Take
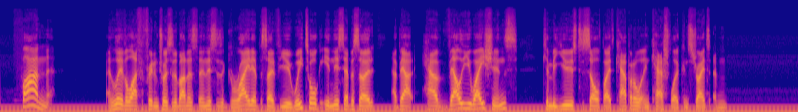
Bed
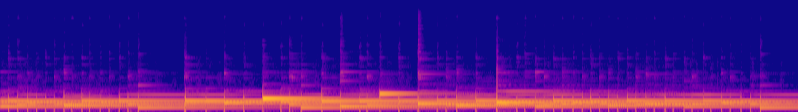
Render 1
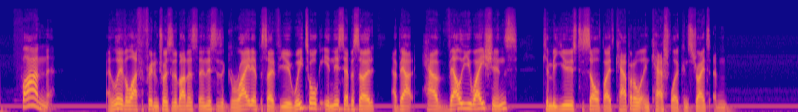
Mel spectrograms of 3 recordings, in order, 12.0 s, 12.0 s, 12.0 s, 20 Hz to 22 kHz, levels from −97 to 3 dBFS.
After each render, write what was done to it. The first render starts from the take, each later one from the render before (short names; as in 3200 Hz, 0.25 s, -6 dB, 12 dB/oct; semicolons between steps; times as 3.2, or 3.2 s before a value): notches 50/100/150/200 Hz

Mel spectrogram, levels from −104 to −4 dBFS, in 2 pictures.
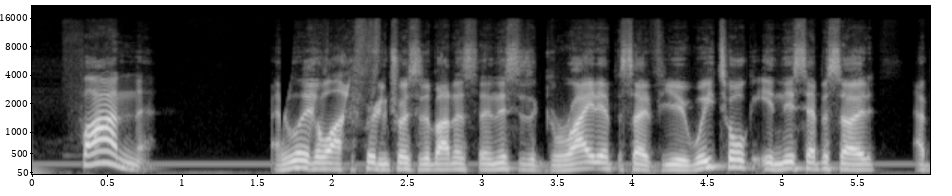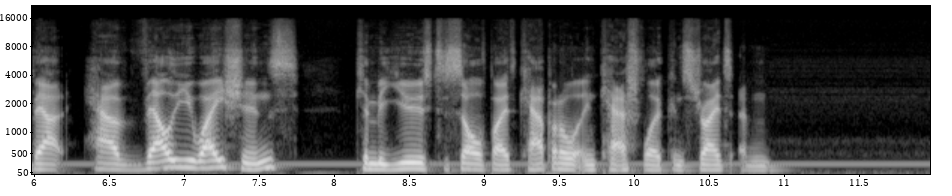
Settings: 1.65–2.36 dispersion highs, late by 97 ms, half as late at 2100 Hz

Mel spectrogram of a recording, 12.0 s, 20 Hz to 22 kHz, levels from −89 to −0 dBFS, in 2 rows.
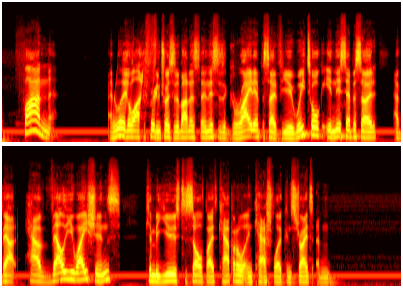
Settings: bell 5300 Hz +14 dB 2 oct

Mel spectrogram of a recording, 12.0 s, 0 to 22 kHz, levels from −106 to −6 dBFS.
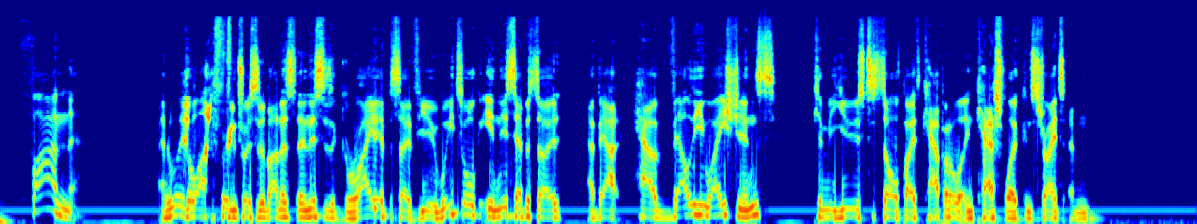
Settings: per-bin expansion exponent 2; negative-ratio compressor -30 dBFS, ratio -0.5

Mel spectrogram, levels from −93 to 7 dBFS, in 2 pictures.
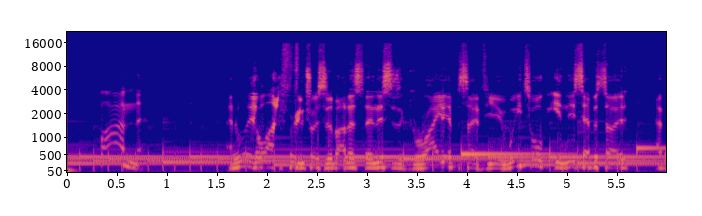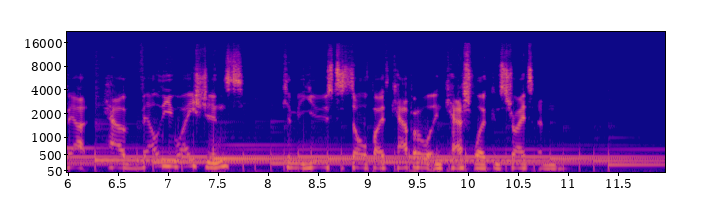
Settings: add bed -11.5 dB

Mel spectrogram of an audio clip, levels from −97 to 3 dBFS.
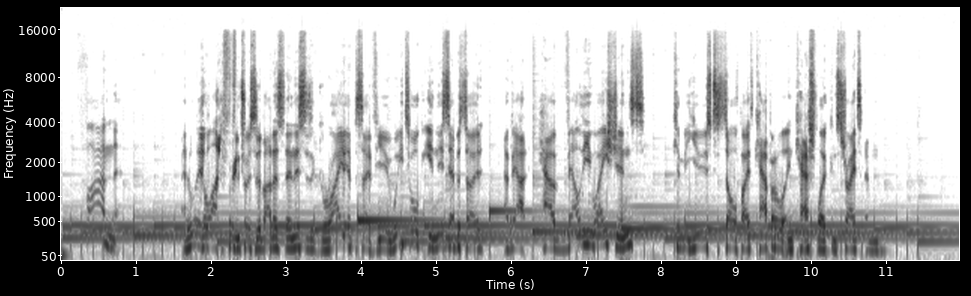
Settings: gain +9 dB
